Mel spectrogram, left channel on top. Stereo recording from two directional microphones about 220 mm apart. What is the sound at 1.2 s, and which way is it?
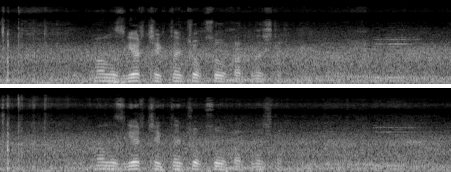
Speech, 15° right (ahead or behind).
